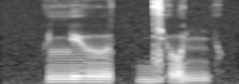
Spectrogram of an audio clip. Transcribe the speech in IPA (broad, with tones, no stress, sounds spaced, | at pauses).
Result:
lʲ ɯː˨ t dʲ o˨ nʲ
